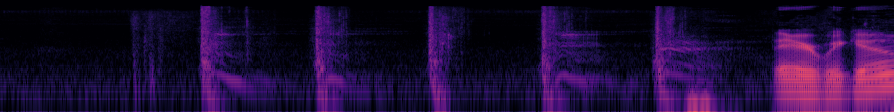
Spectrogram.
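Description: A stone hatchet chops into a tree trunk with dull thuds.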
